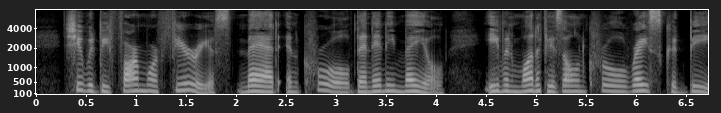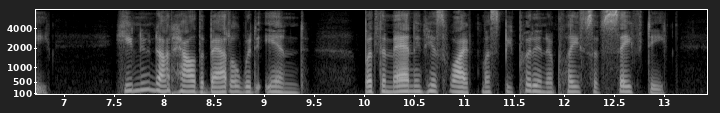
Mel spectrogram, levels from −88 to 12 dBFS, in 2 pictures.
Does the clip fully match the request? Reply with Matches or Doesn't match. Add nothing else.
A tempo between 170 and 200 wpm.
Matches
